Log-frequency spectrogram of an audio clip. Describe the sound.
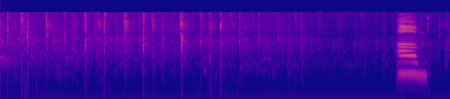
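An audience applauds with scattered, uneven claps at a moderate level for several seconds. A short, loud voiced cheer bursts out near the end.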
